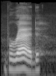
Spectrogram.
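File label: "bread", English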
